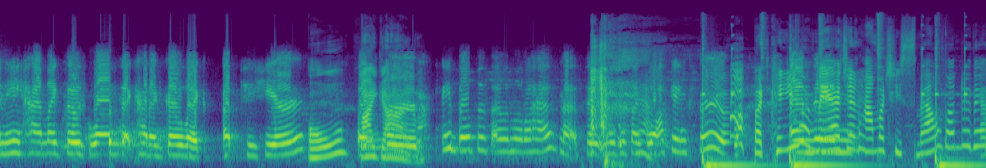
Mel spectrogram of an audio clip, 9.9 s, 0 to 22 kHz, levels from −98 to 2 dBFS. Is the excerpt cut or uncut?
cut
